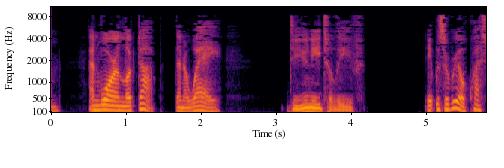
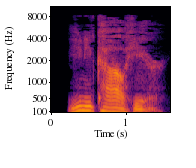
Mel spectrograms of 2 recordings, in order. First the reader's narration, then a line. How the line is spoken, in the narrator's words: he said, his voice low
